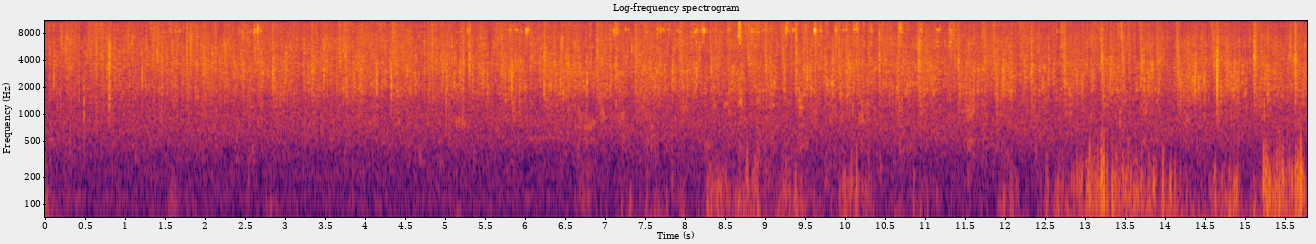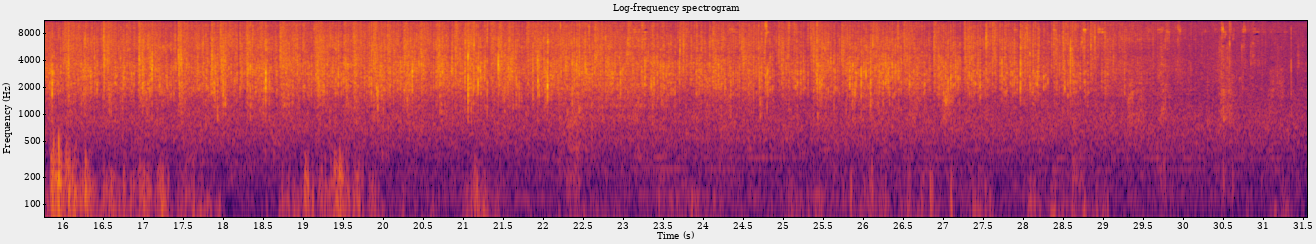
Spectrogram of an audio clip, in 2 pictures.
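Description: Water draining in a thin stream from a water-filled umbrella base weight and splattering on the ground below, a steady patter. Bursts of low rumble come and go over it, loudest around the middle.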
